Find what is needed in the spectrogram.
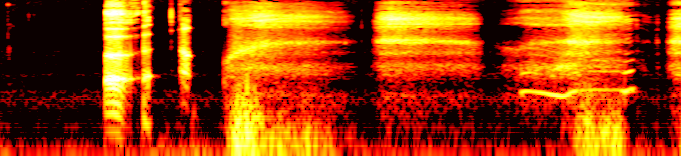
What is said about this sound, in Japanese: さっきよりちょっとちっちゃかったかも。ちっちゃいゲップも出してみましょうか。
